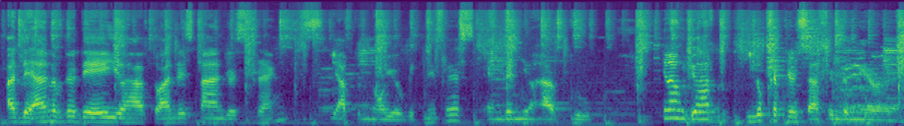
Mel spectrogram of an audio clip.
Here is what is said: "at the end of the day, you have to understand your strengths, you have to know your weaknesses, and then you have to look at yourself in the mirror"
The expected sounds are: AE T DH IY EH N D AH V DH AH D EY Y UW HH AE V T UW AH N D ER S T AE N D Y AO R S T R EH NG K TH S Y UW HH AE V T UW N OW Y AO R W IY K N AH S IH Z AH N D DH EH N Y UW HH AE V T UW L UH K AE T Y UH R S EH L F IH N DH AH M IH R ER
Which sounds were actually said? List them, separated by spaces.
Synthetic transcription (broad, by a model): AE T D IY EH N D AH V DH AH D EY Y UW HH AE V T UW AH N D ER S T AE N D Y AO R S T R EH NG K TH Y UW HH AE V T UW N OW Y AO R W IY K N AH S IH S AH N D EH N Y UW HH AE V T UW L UH K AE T Y UH R S EH L F IH N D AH M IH R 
